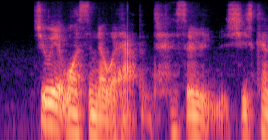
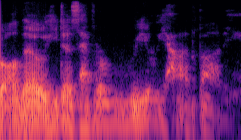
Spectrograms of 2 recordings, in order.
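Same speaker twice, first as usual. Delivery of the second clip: hushed, confidential admission; whispered aside; 3 semitones higher, 8 dB quieter than usual. Acted. Nurse admitting Romeo's good looks, whispered aside. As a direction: whisper it like juicy gossip.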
